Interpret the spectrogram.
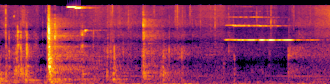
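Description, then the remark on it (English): A door opens with a sharp latch click, followed by a soft mechanical rumble and a faint high squeak as it swings. No one speaks. “I'll hit the door.”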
